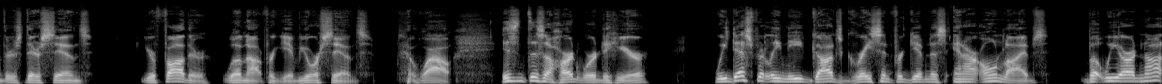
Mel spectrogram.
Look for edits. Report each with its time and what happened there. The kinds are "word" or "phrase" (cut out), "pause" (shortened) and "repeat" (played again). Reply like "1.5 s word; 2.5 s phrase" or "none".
none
